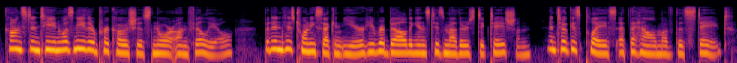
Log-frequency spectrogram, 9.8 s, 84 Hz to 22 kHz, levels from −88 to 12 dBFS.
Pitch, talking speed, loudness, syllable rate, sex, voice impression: 220 Hz, 170 wpm, -15 LUFS, 5.1 syllables/s, female, feminine, adult-like, friendly, slightly reassuring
